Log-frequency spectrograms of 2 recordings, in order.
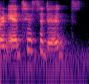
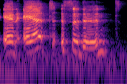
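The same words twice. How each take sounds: First: Said in the usual way. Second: "antecedent" drawn out slowly in separated pieces; slow, careful pronunciation. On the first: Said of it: "You tried to say it too fast". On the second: Shown as a demonstration. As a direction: sound out "antecedent" with deliberate pauses. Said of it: "I had to say it slow".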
